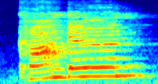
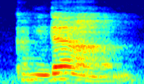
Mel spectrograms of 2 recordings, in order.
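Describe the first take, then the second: First: CON in "Condone" pitched high, second syllable unstressed; stress on first syllable. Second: "condone" with light first syllable, stressed DONE; stress on second syllable. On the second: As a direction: land on DONE in "condone", reducing con. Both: Shown as a demonstration. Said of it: "read this two different ways".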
